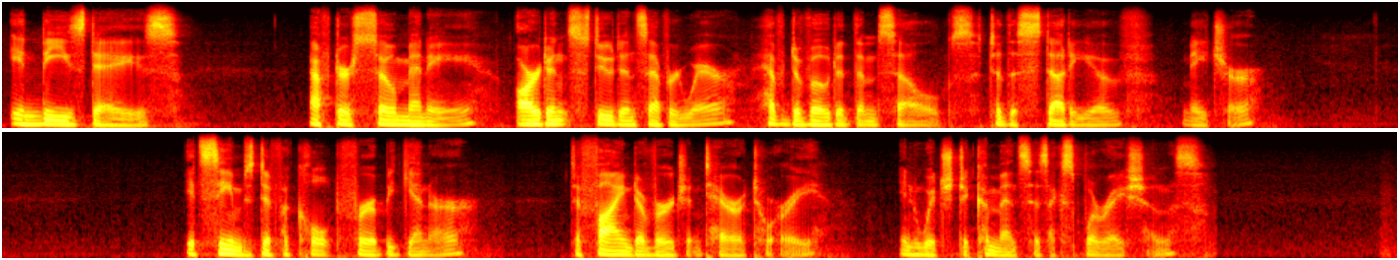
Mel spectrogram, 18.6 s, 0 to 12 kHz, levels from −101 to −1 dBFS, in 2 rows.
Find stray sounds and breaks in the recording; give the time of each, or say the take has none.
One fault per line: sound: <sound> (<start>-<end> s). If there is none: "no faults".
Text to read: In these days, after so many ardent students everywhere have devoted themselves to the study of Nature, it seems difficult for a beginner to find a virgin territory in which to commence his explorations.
no faults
